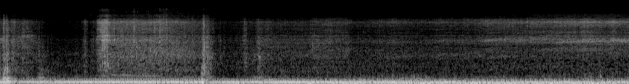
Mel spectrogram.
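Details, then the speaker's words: Traxxas X-Maxx electric RC truck on XRT tires at full throttle: a rough, gritty drivetrain drone and sharp clicking from worn-out gears. The pinion is still good. "Alright, the gears are already toast. What's one more? Oh, you can really hear it clicking in there now."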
